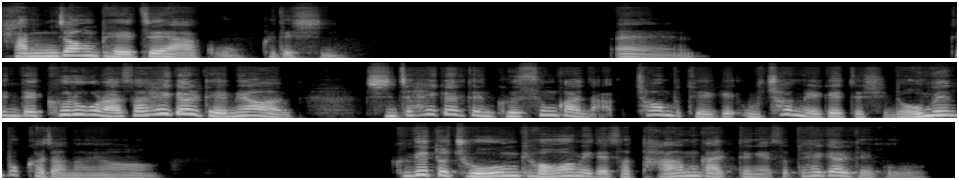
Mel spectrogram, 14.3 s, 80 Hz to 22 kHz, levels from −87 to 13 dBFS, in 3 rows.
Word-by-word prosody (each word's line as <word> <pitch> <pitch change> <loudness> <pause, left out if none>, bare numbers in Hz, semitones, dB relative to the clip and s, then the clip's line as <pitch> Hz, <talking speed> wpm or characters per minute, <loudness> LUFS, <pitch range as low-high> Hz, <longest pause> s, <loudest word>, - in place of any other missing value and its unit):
감정 195 +5 +3
배제하고, 145 - +1
그 - - -14
대신. 115 -5 -9 1.3
예. 155 +1 -8 1.3
근데 230 -1 -1
그러고 280 +4 +1
나서 200 +4 +4
해결되면 230 - +3 0.4
진짜 210 +3 +1
해결된 285 -6 -2
그 200 0 -1
순간 220 -2 -1
아 - - -12
처음부터 265 - -3
얘기 175 +3 -5
우리 165 -2 -8
처음에 260 - -1
얘기했듯이 165 -2 -4
너무 175 +10 +3
행복하잖아요. 135 - -5 1.1
그게 240 +7 +2
또 245 -2 +3
좋은 190 +2 +5
경험이 200 0 +2
돼서 160 -1 -3
다음 170 +7 -1
갈등에서 165 -5 -4
해결되고. 140 - -4
190 Hz, 310 characters per minute, -21 LUFS, 155-230 Hz, 1.3 s, 좋은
